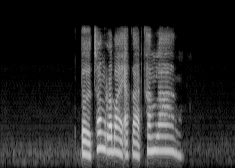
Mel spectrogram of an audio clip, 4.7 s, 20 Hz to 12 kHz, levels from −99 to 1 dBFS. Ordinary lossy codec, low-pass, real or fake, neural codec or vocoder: none; 7.2 kHz; fake; codec, 16 kHz, 8 kbps, FreqCodec, smaller model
